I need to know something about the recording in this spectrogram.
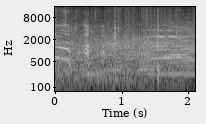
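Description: Studio audience clapping and laughing. About half a second in, a long held note begins.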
